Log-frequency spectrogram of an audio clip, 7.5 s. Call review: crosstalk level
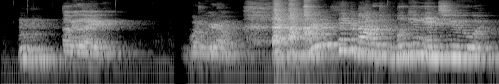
none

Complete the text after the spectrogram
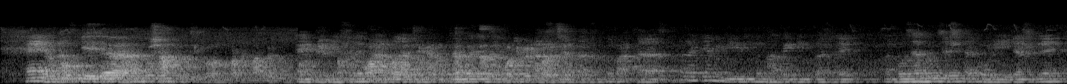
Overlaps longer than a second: present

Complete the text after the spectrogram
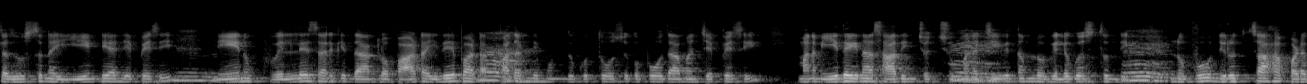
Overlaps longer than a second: none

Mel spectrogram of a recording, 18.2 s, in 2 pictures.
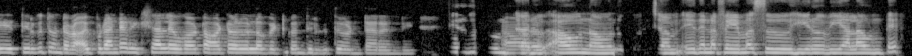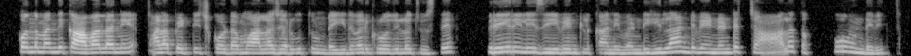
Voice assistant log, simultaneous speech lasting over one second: none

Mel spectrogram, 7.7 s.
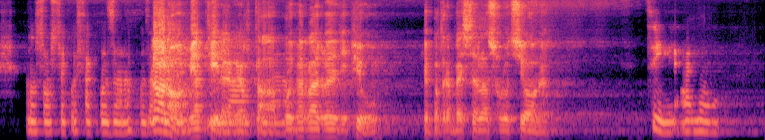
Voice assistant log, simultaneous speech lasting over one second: present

